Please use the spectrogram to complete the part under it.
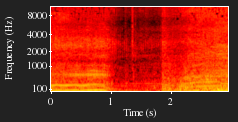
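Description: A quad bike engine cuts out briefly and starts again.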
